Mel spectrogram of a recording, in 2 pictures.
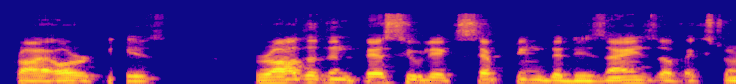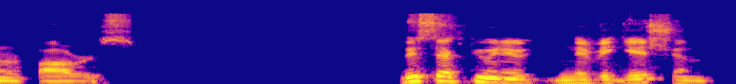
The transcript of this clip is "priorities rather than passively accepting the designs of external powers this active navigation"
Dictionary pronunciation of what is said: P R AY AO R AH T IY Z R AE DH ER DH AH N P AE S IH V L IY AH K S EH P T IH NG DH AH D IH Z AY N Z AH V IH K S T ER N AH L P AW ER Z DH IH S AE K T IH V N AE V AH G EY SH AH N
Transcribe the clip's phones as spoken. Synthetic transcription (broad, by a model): P R AY AO R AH T IY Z R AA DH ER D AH N P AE S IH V L IY AH K S EH P T IH NG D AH D IH Z AY N Z AH V IH K S T ER N AH L P AW ER Z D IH S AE K T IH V N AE V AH G EY SH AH N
